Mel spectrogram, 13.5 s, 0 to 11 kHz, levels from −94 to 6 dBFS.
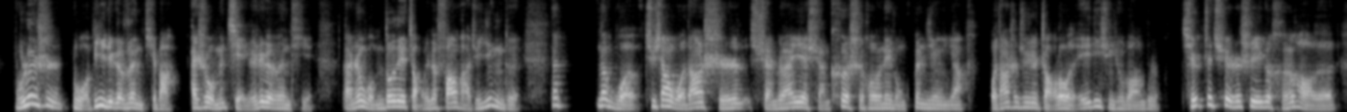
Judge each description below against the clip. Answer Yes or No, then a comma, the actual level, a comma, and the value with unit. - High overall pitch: No, low, 130 Hz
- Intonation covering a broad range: Yes, wide, 5.9 semitones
